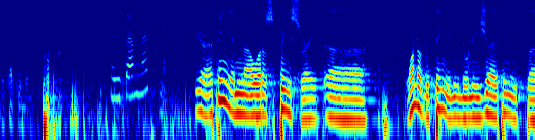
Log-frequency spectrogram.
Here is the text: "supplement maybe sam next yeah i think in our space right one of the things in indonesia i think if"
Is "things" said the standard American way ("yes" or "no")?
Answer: no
